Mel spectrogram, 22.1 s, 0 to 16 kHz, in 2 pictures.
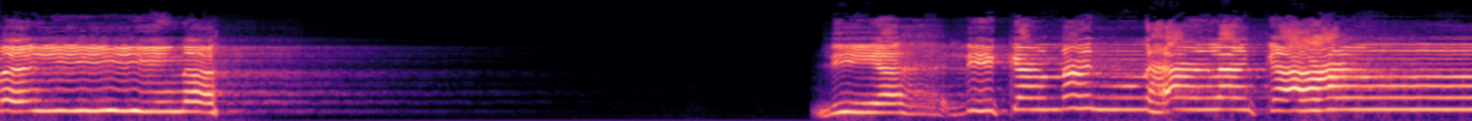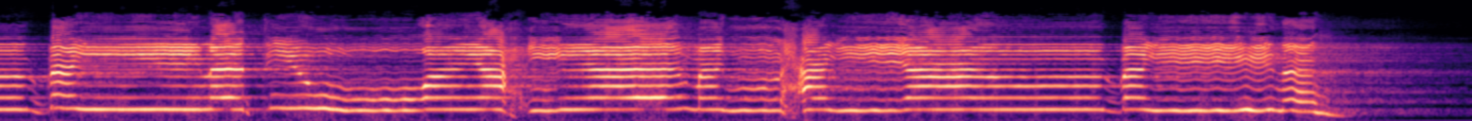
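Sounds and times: man reciting melodically: 0.0 - 2.2, 6.1 - 21.7.

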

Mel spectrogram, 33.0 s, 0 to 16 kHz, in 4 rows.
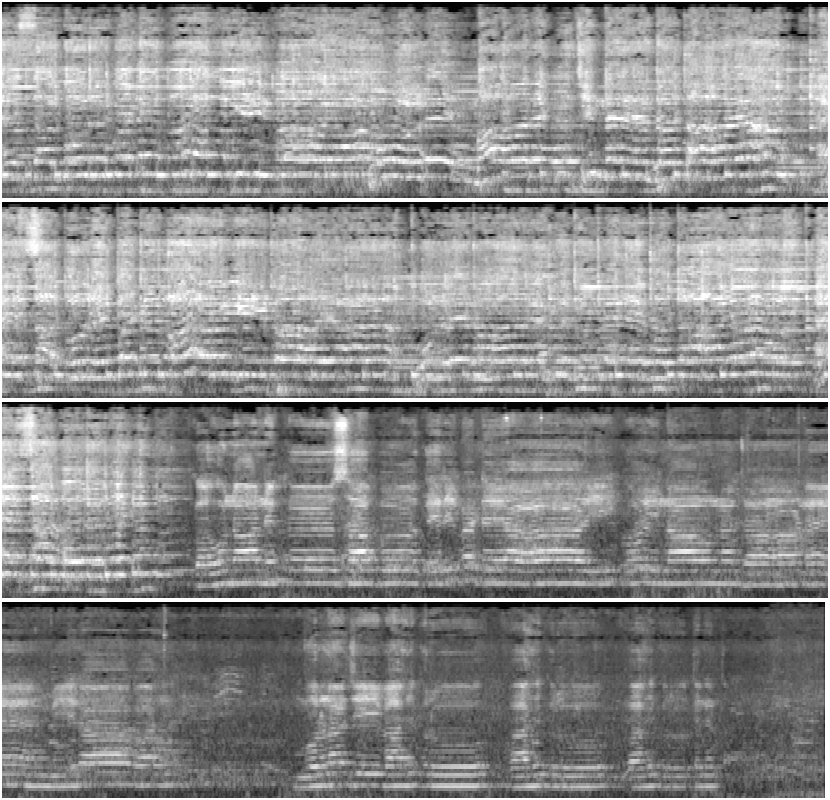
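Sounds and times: harmonium drone: 0.0 - 18.6
tabla: 0.0 - 20.3
devotional singing: 0.0 - 33.0.

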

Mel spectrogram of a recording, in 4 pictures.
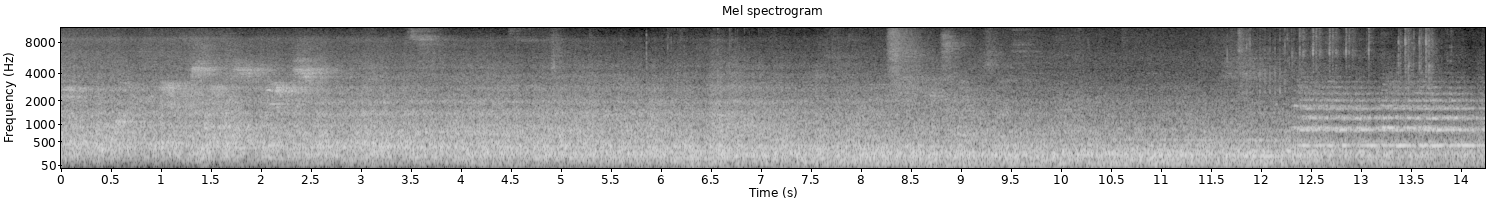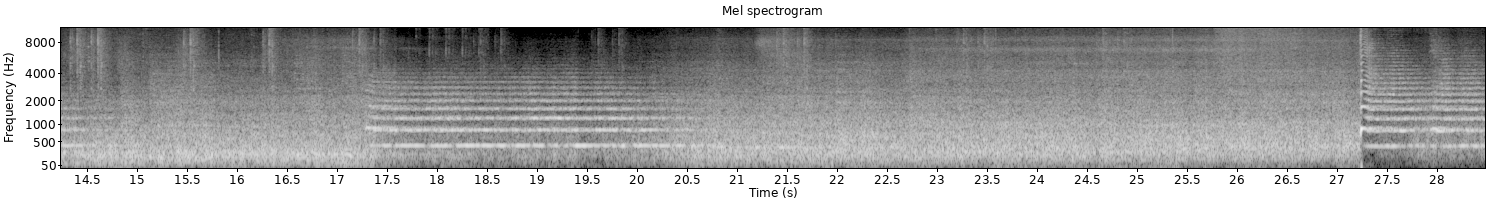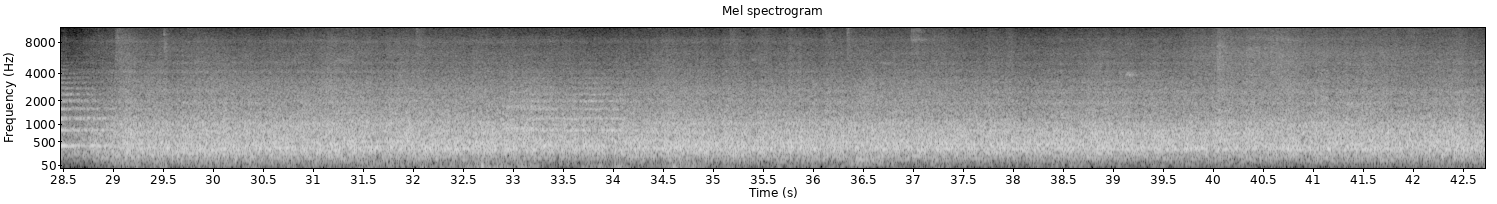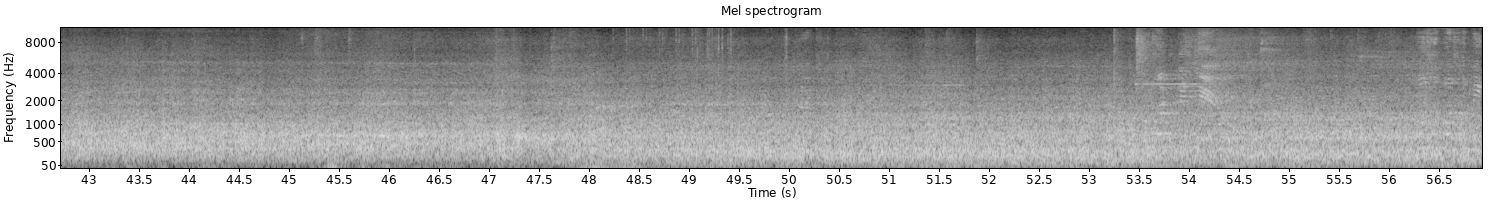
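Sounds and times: train cars rumbling and clattering: 0.0 - 56.9
train horn blasts: 12.3 - 14.7, 17.3 - 20.7, 27.2 - 29.0, 33.0 - 34.1.

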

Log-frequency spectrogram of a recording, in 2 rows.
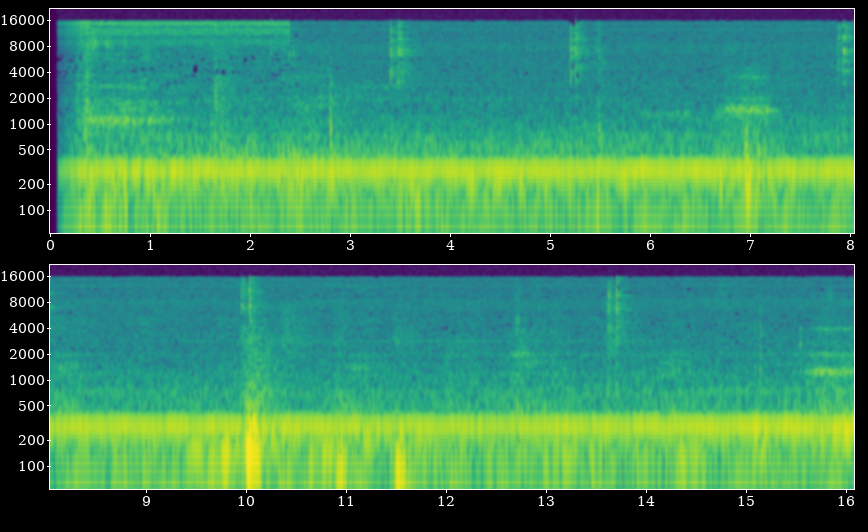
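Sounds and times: low hum: 0.2 - 16.0
computer mouse clicks: 1.7 - 3.7, 5.2 - 5.6, 7.8 - 8.2, 9.9 - 10.2, 13.6 - 13.9.

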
